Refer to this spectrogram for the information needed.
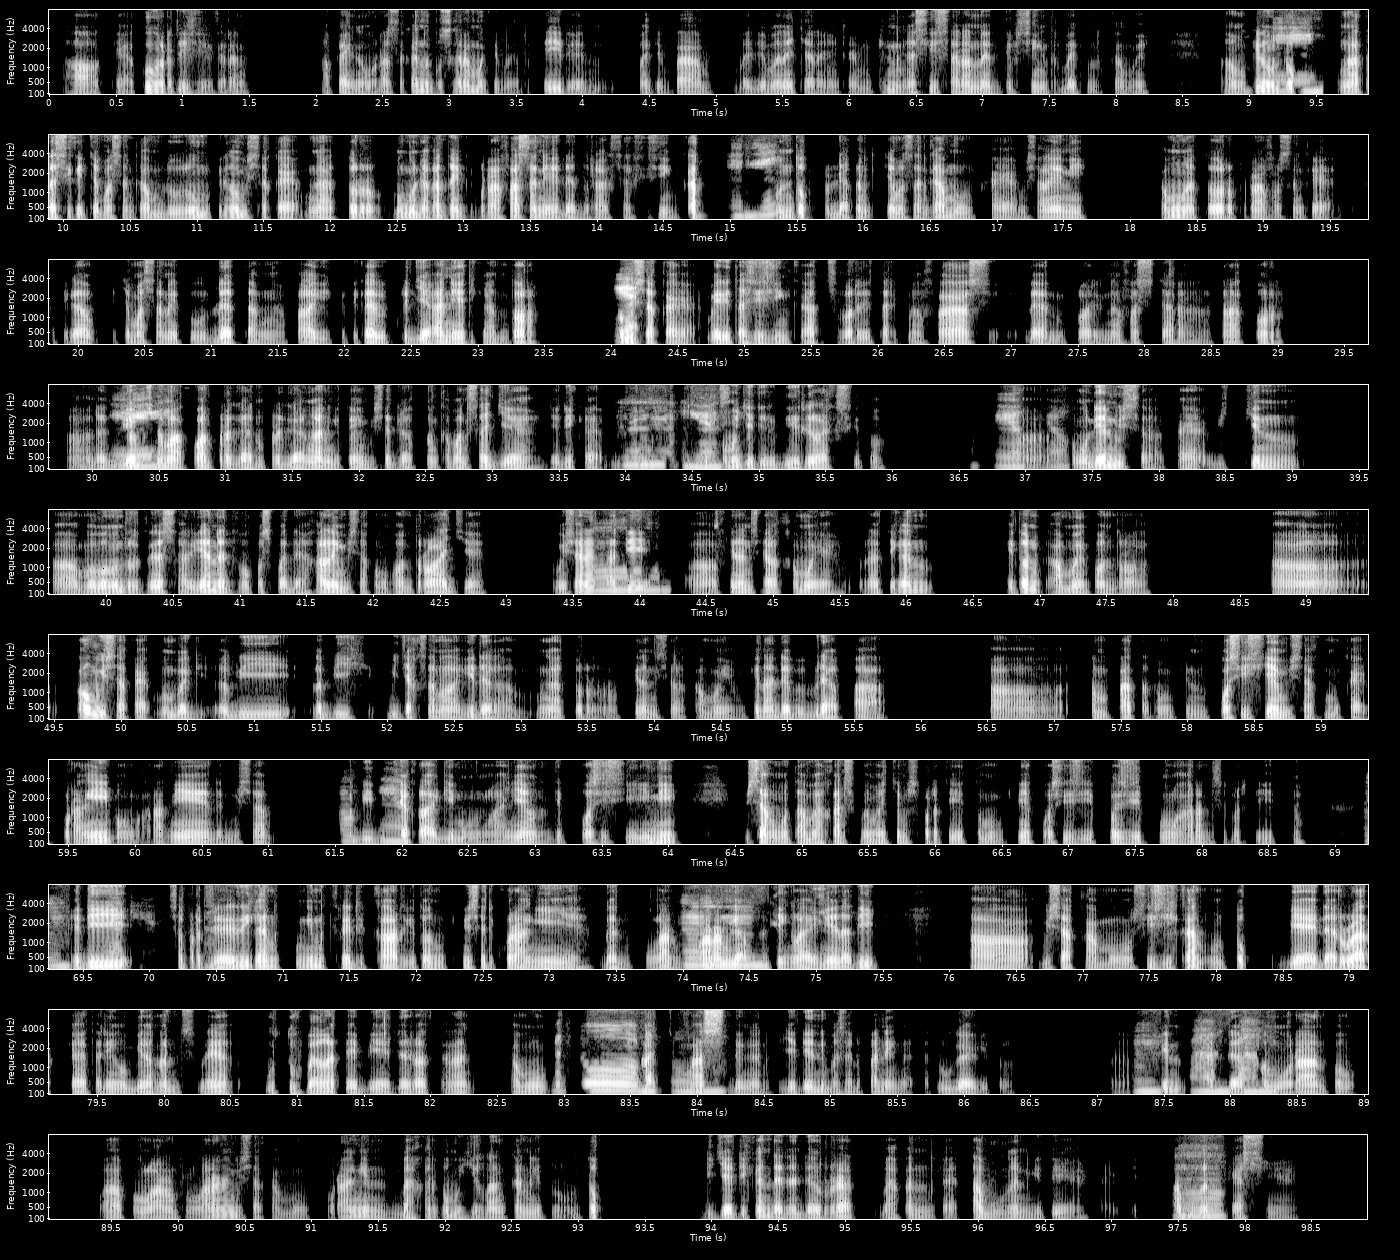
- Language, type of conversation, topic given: Indonesian, advice, Bagaimana cara mengelola kecemasan saat menjalani masa transisi dan menghadapi banyak ketidakpastian?
- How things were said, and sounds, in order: in English: "credit card"; unintelligible speech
